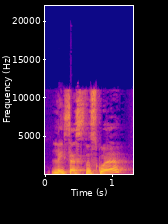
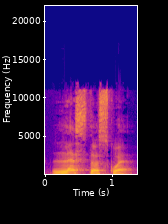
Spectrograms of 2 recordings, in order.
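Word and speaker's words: Leicester Square: ever visit in london les esta square uh-uh lester square say it right guys and this is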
